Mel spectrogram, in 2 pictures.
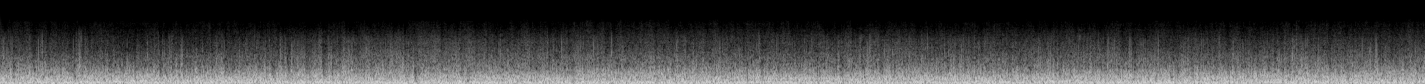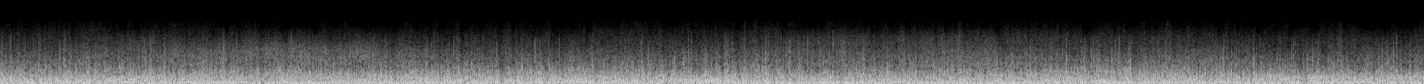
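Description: Steady road and wind noise of a car travelling at highway speed, a constant low rumble and hiss with no breaks.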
